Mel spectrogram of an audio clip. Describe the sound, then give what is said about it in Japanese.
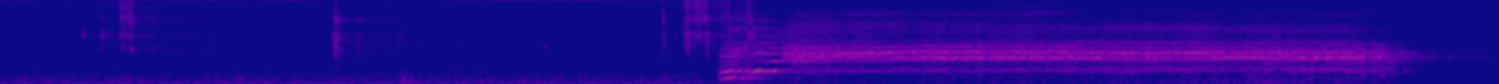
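After a few soft rustling clicks, a man, the story character Oda Nobunori, suddenly lets out a loud, piercing scream the moment he wakes up in the morning, rising sharply and holding for about three seconds before cutting off. “その朝、起きるなり、織信則夫は悲鳴を上げた。”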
